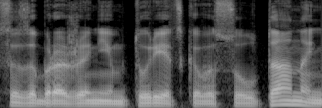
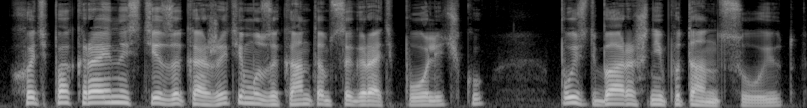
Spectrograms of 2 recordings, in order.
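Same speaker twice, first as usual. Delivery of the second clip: grumbling; 8 semitones higher than usual. A narrator's reading. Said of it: "попросила ворчливо Люба".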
